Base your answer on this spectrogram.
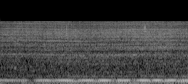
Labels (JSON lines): {"label": "anthrophony, boat engine", "recorder": "SoundTrap 500"}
